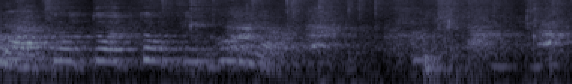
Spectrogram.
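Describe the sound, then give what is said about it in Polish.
A young female Labrador, Figa, who is being adopted, yips and whines excitedly, a steady run of high, eager vocalizations lasting a few seconds. “To jest możliwe, że ten pies już wie, że zostanie adoptowany i tak się cieszy?”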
